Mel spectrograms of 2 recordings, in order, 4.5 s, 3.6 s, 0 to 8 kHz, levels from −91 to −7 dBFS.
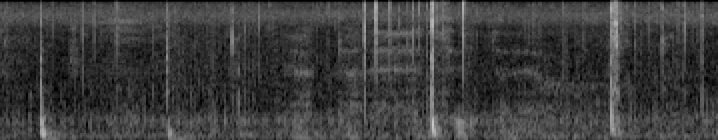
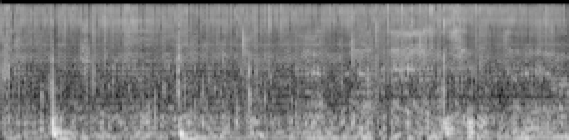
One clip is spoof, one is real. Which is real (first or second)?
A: first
